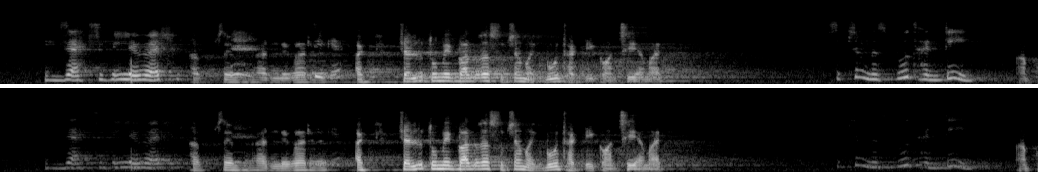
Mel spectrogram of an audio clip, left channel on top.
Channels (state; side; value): normal; both; correlation 0.32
